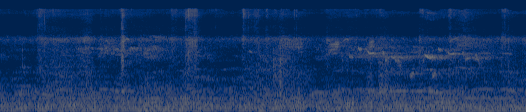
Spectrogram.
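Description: Faint bird chirps over a low, steady outdoor background, with a few soft ticks; the chirps cluster a little past the middle.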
